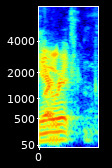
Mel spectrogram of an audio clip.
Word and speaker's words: garrote: And then the rogue, you got your quest rogue and garrote rogue, or garrot. I always say it like Garrett.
